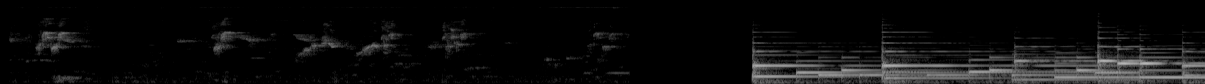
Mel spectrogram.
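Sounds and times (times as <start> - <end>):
high bird chirps: 0.1 - 6.3.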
